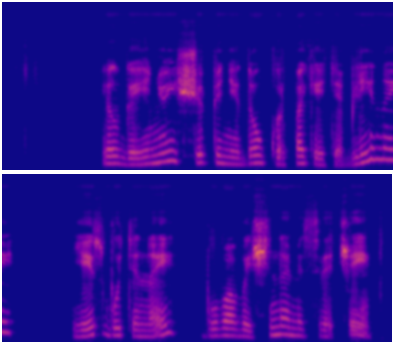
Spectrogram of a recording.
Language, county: Lithuanian, Panevėžys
